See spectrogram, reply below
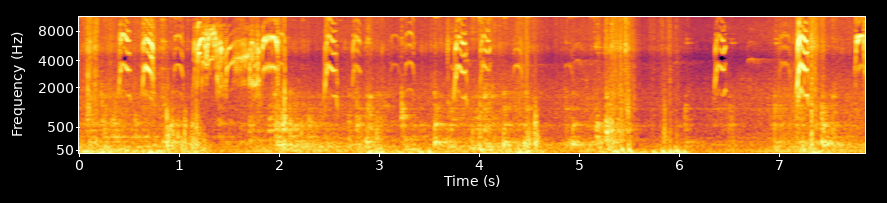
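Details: Several brown-eared bulbuls chase each other in the air while feeding, fighting to claim the food bowl. Rapid, loud, high, arched squealing calls come in dense bursts over a steady low rumble of background noise.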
